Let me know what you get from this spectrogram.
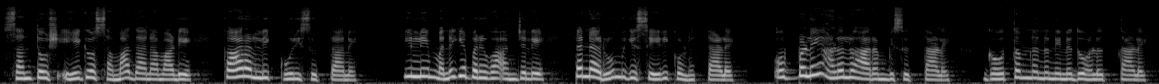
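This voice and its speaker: A woman with a high voice narrating a romantic story. Her reading is dramatic and expressive, a storybook telling with plenty of feeling. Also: moderate pace.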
